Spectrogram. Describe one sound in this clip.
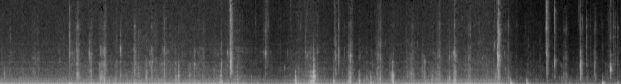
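A woman crunches and chews food close to a microphone.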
